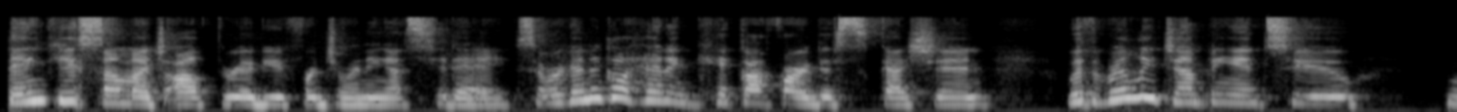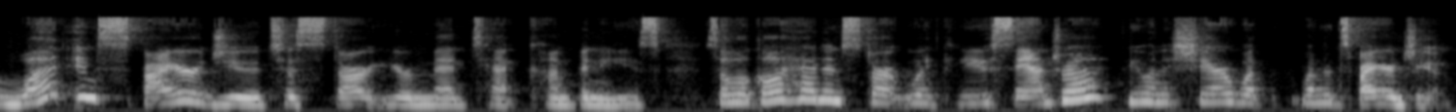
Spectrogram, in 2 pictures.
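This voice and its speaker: A woman's voice: on the high side, lively intonation, normal speed, dry recording. A woman in her thirties moderating a webinar panel, polite and formal. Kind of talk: scripted moderation.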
